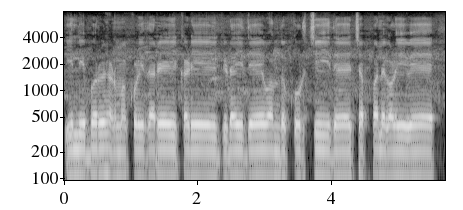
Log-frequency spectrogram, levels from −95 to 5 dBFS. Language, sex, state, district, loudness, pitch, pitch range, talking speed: Kannada, male, Karnataka, Bidar, -13 LUFS, 105 Hz, 100-105 Hz, 135 wpm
